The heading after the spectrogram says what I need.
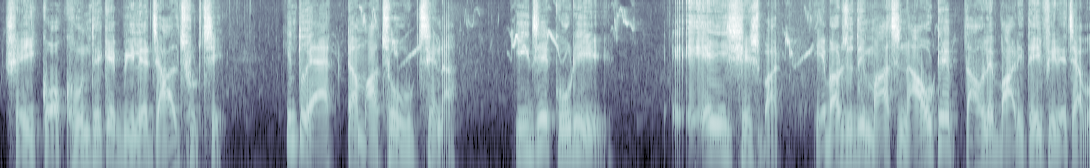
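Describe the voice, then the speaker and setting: A man's voice: on the low side, big pitch swings, measured pace, long pauses, fairly bright tone, a little hiss or hum, full character voice. A man voicing a poor, mild village husband and father in a cartoon fairy tale, placating and self-pitying. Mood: weary, despairing.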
